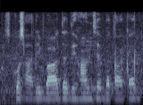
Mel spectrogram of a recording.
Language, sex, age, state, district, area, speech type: Urdu, male, 18-30, Delhi, East Delhi, rural, spontaneous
